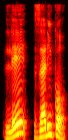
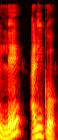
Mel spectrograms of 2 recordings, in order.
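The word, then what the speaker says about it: les haricots: দিচ্ছি সেজন্য লিয়াজ হচ্ছে এরপরে কিন্তু লে জারিক এটা কিন্তু আমরা উচ্চারণ করছি না উচ্চারণ এটা হবে লে আরক ঠিক আছে এখানে কিন্তু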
